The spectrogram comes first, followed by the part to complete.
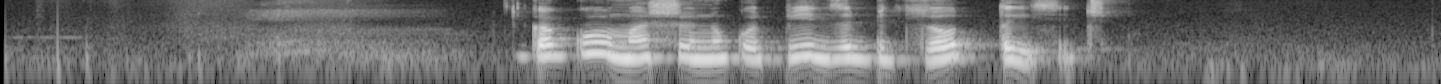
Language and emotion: Russian, sad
